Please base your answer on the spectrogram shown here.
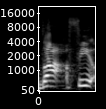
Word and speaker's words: ضَعْف: Wa min dha'fi or min dha'fi ta'lif. Or from dha'fu ta'lif, it can be either dha'f or dha'f. Both ways you can pronounce it.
